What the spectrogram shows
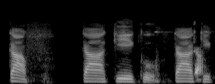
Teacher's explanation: ক এটা হলো 5 নম্বর মাখরাজ, জিহ্বার গোড়া থেকে একটু আগে বাড়িয়ে তার বরাবর উপরের তালুর সঙ্গে লাগাইয়া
